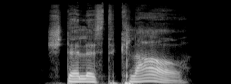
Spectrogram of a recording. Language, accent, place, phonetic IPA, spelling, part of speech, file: German, Germany, Berlin, [ˌʃtɛləst ˈklaːɐ̯], stellest klar, verb, De-stellest klar.ogg
- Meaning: second-person singular subjunctive I of klarstellen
